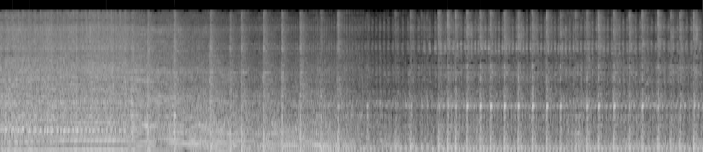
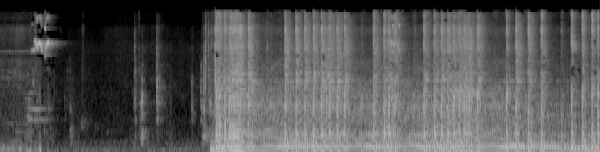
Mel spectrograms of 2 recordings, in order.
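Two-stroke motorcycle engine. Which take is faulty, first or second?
second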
